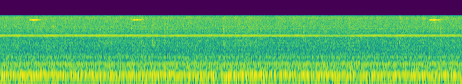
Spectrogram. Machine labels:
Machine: pump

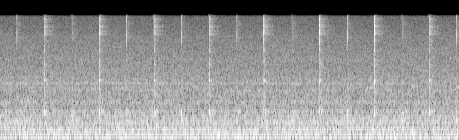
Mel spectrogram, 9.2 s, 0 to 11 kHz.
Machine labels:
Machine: valve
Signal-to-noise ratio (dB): 0 dB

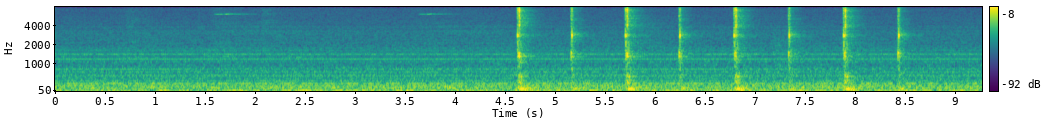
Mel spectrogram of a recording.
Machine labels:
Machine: valve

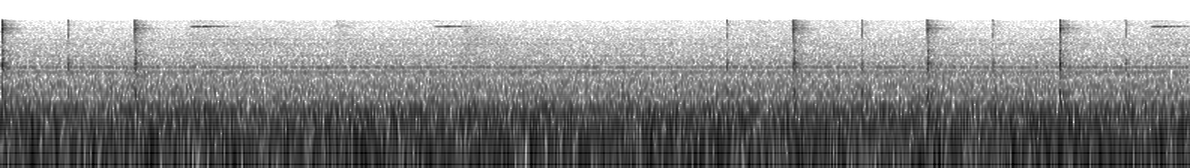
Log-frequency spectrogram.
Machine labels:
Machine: valve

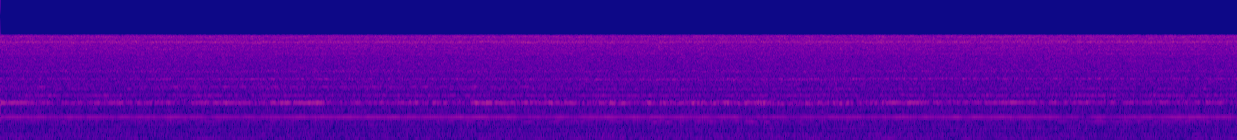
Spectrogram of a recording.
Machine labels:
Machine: fan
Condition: normal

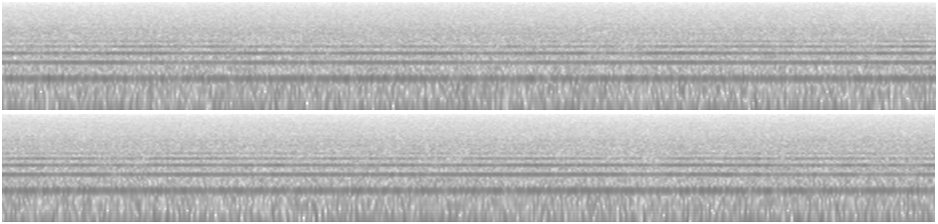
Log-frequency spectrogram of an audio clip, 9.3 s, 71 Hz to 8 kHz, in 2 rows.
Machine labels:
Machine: fan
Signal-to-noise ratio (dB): 6 dB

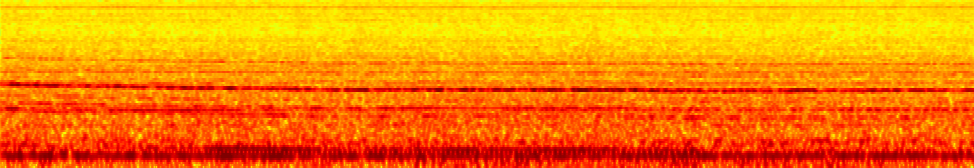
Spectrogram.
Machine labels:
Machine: fan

